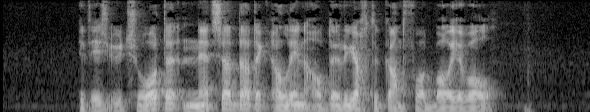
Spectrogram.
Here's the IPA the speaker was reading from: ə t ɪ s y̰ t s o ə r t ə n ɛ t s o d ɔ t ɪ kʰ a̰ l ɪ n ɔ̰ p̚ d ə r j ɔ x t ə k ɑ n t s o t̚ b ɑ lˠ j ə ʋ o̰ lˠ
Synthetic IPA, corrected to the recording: ə t ɪ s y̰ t s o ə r t ə n ɛ t s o d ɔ t ɪ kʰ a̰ l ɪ n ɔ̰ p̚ d ə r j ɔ x t ə k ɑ n t f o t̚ b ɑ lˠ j ə ʋ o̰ lˠ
